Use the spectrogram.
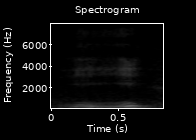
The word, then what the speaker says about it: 以: Yi is the letter E read in the third tone.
